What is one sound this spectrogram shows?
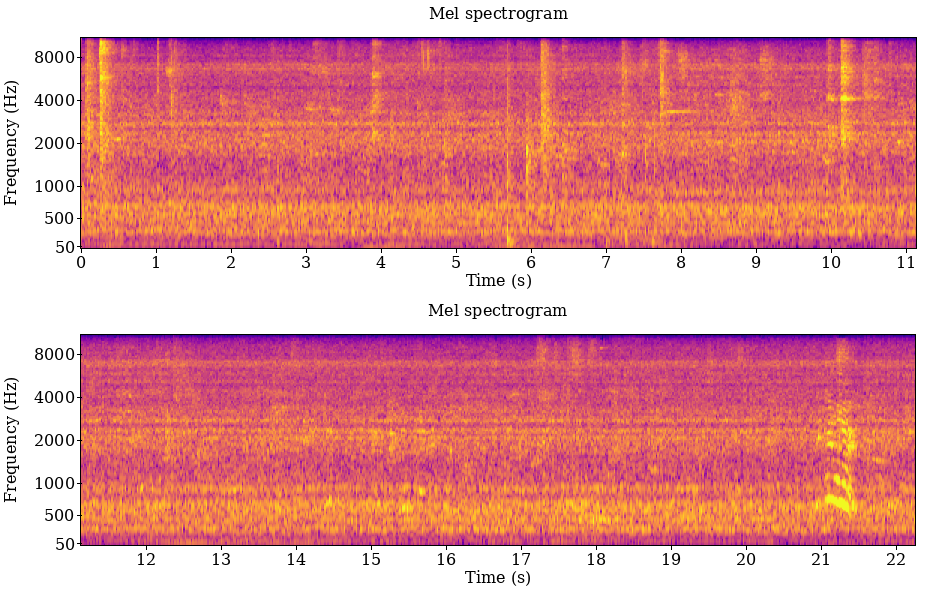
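A vehicle engine idles steadily nearby.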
